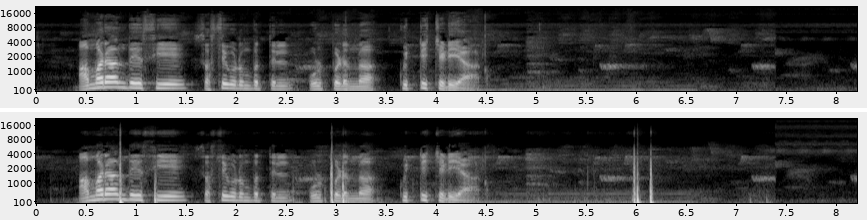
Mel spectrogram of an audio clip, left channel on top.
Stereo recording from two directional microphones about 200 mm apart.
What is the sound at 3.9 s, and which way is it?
Speech, 10° left (ahead or behind).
